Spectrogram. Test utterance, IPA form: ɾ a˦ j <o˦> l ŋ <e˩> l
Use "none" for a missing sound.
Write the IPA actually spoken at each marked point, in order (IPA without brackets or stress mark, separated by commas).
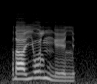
o˦, e˩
